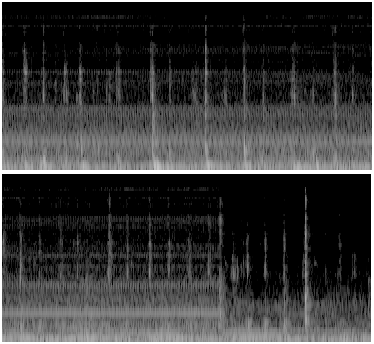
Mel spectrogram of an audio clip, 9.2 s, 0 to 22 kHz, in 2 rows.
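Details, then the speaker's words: 2017 Chevrolet Silverado High Country 6.2 after AFM lifter replacement, engine hot and just shut off: faint irregular ticking about once a second under a low hum; suspected head gaskets defective or installed backwards restricting coolant. "Okay, so the motor's warmed up. It's making a noise. It's not yet, please. So go ahead and turn it off. It's still making a noise after the motor's off."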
